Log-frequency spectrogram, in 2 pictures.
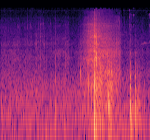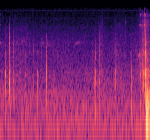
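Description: A hooked pike splashing at the surface beside a kayak: a short splash about two seconds in and another near the end, with scattered light knocks and clicks on the plastic hull in between.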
